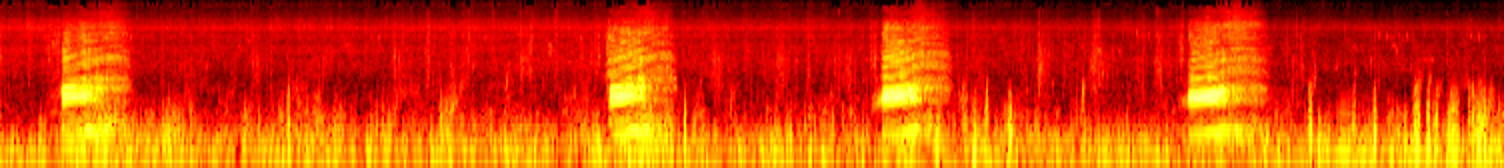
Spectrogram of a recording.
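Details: Cow making an unusual gong-like call: four loud, ringing, harmonic calls, each about half a second long, spaced irregularly three to five seconds apart over a steady low rumbling background.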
